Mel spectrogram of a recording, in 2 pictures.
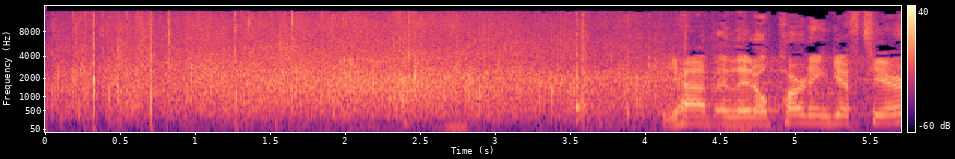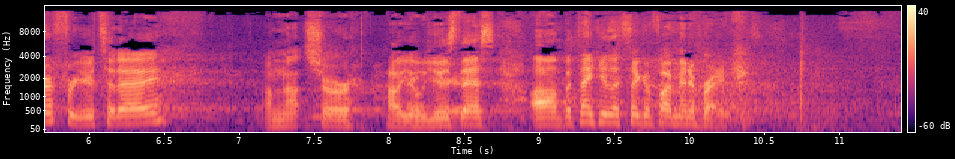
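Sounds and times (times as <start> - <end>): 
audience applause: 0.0 - 4.6
speech: 4.1 - 6.6, 7.2 - 10.6.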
